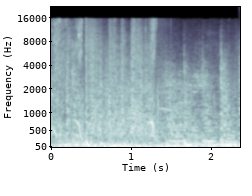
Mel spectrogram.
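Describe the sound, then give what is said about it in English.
Gunfire at a slum crime scene linked to possible gang activity: many rapid, sharp cracks pile up over a dense, noisy background without a break. “Shots fired.”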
